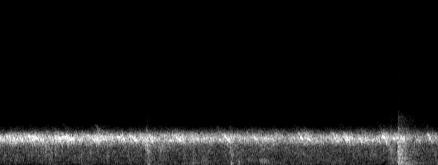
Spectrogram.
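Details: Baby chickens just after hatching on the first day of brooding at a poultry farm: a dense, continuous chorus of high, shrill peeps from many chicks, with a few sharp clicks or knocks around the middle and end.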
